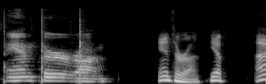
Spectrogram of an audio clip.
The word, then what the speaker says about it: Antheron: ruins of anthon anthron antheron antheron make it three syllables antheron antheron yep all right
